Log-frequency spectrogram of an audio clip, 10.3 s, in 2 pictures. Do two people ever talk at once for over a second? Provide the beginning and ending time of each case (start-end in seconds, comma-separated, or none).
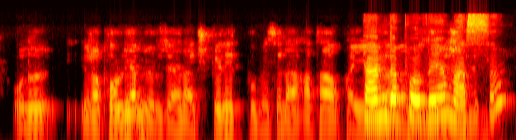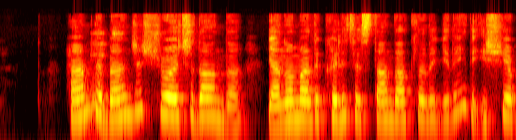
3.6-4.8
